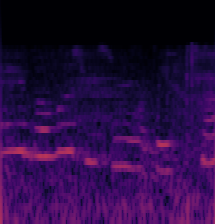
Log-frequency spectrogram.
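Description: A young girl singing unaccompanied, moving through a run of short held notes that step up and down in pitch.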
